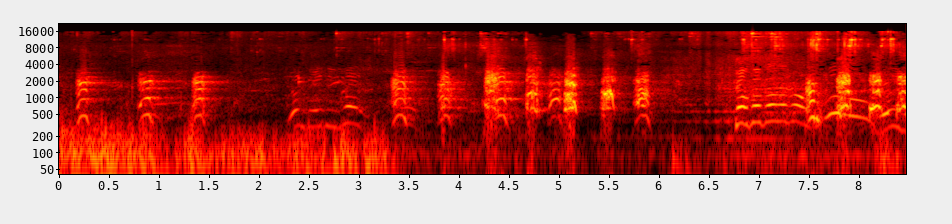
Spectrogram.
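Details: Frenzied dogs at a dog park barking at a DJI Mavic 2 drone, barks coming fast and overlapping, with people talking and rumbling background noise in the opening seconds.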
